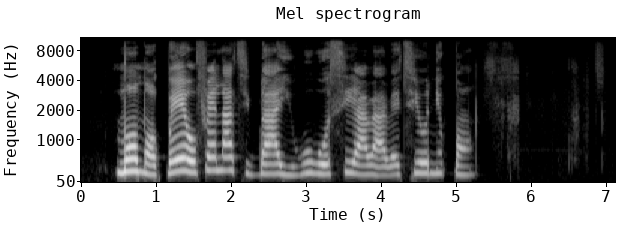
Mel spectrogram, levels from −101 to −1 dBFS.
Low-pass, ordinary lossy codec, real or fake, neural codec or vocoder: 9.9 kHz; none; real; none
